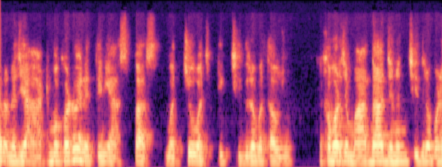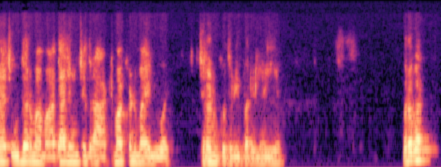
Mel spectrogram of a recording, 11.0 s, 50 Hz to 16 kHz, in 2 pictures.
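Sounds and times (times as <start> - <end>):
man speaking: 0.0 - 9.2, 10.5 - 11.0.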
